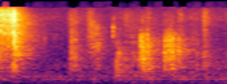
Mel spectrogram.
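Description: A deck of blessing cards for the Pathfinder Adventure Card Game is shuffled close up, several quick papery riffles and slides in a short, quiet burst.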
